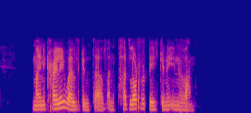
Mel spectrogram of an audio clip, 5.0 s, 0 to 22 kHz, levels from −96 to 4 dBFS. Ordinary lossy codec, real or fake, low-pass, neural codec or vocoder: Opus, 16 kbps; real; 5.4 kHz; none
